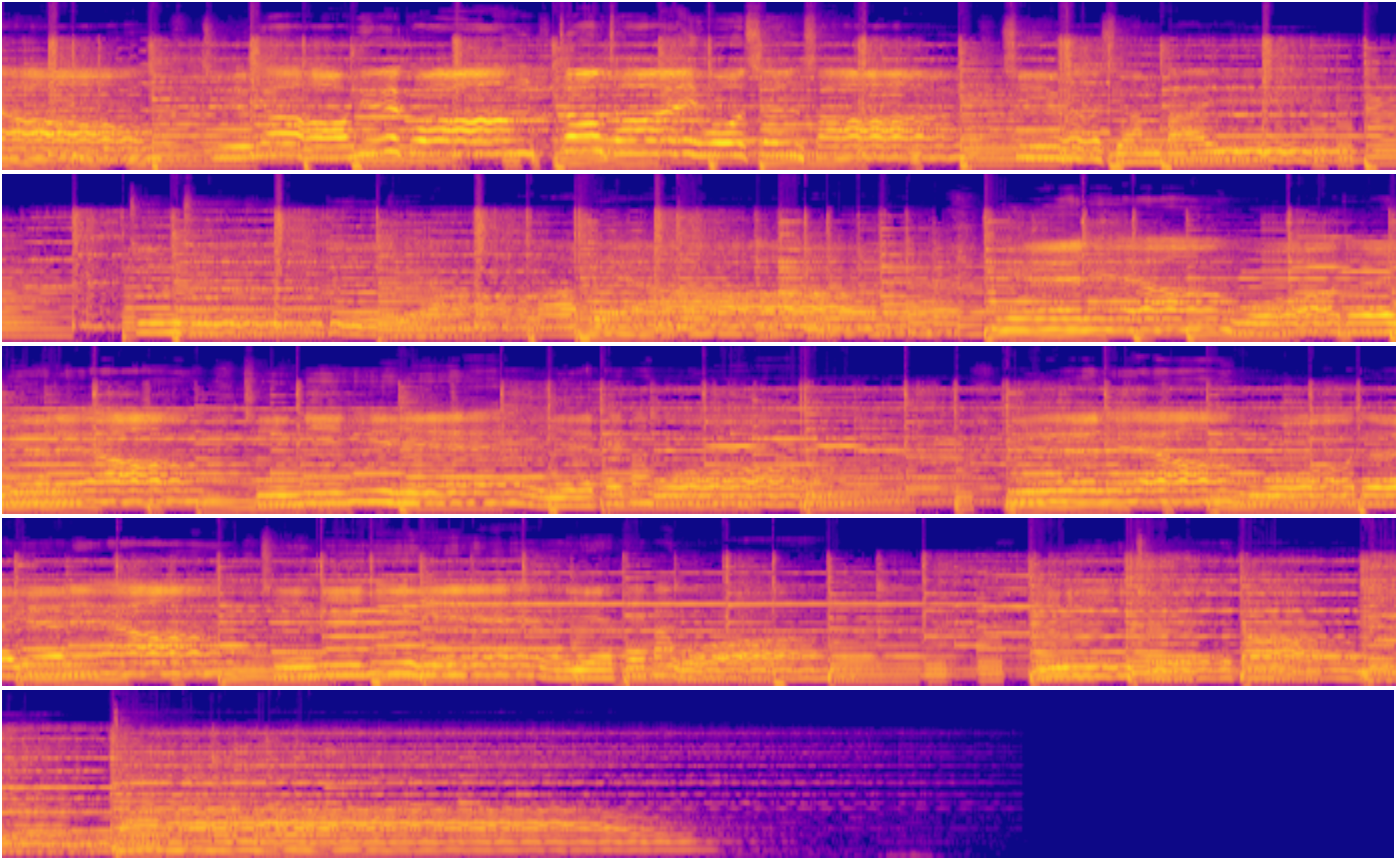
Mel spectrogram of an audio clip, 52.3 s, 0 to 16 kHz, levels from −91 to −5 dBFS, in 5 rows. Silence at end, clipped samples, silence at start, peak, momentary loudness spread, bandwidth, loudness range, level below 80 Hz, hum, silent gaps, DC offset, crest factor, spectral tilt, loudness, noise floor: 5.05 s; under 0.1%; 0 s; 0 dBFS; 9 LU; 16 kHz; 8 LU; -40 dBFS; none; none; under 0.1%; 18 dB; -4 dB/octave; -17 LUFS; -85 dBFS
